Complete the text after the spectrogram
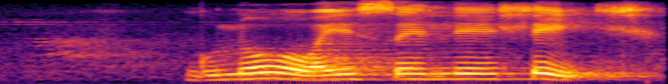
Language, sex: Xhosa, female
